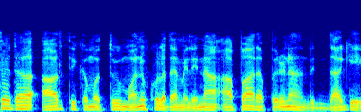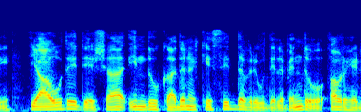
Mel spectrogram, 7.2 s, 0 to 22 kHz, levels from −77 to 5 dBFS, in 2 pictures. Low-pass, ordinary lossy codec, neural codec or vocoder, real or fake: 7.2 kHz; Opus, 64 kbps; codec, 16 kHz, 4 kbps, X-Codec, WavLM features, trained on Multilingual LibriSpeech; fake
